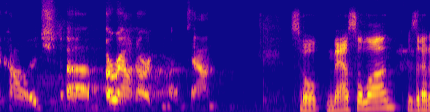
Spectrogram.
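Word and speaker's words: Massillon: that's what pops into my head it's actually pronounced maslin but it's people people mess it up all the time so messalin okay now jackson high school right so i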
